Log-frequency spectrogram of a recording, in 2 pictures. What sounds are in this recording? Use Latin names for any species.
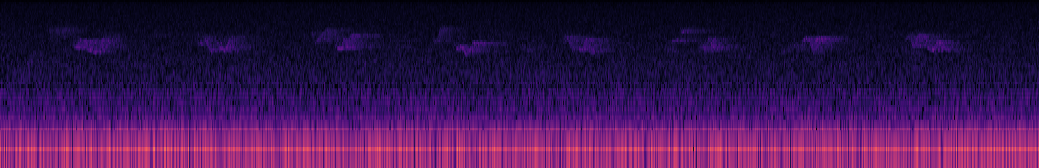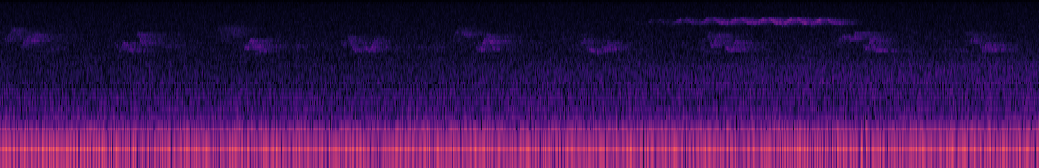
Vireo olivaceus, Mniotilta varia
